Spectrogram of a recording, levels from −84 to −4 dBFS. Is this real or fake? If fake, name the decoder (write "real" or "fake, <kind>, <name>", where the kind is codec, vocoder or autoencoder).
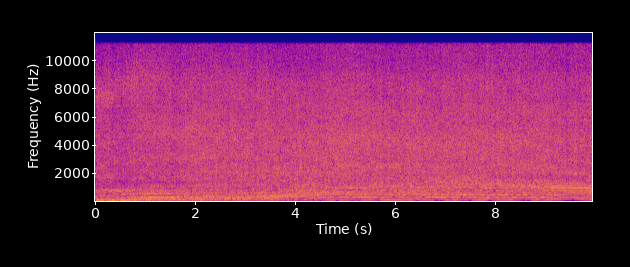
fake, autoencoder, DAC-VAE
